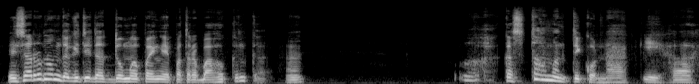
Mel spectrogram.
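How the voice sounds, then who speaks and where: Man acting as older boss and fond dad, Filipino accent, medium-pitched, encouraging, radio drama. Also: very animated, normal speed. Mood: fatherly. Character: genial older businessman father, fond and encouraging.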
